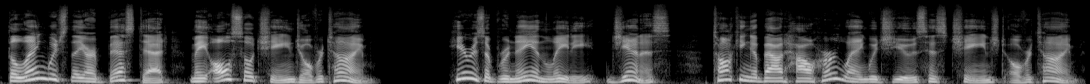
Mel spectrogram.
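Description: A man reading a textbook passage aloud in a measured, scripted way. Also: medium pitch, sing-song, dry recording, studio quality. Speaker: textbook reader.

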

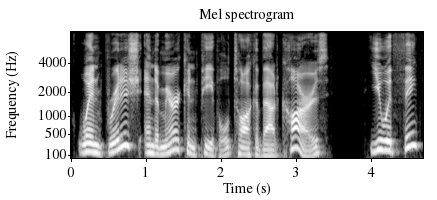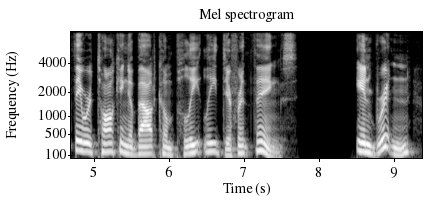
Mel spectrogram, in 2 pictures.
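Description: A man's voice: mid-range voice, no room sound, studio quality. Man reading a textbook passage aloud. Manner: slow, careful reading with clear pauses. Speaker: textbook reader.

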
